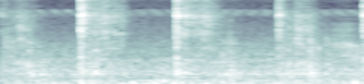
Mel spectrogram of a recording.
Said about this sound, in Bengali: এইভাবে আমি নাড়াচাড়া করে নিচ্ছি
